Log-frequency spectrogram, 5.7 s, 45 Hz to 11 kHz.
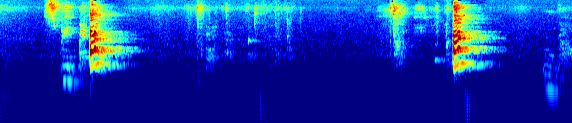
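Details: Remington, a 5½-month-old English Springer Spaniel puppy, barks indoors on the command "speak" while learning the trick; two short, sharp barks about three and a half seconds apart, each preceded by a quiet spoken cue.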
